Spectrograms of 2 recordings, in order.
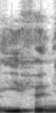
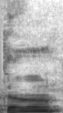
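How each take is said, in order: First: The name is said the American way, with th. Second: The name is said the French way, with t. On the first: This is the Americanized way to say it. "Ethan's the Americanized way to say it" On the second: This is how French commentators say it. "it's funny hearing the French commentators"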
